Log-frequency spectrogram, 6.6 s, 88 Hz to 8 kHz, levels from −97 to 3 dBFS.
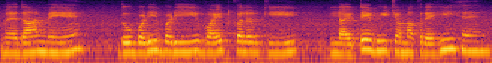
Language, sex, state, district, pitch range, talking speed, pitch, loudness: Hindi, female, Rajasthan, Jaipur, 185-210 Hz, 120 wpm, 195 Hz, -16 LUFS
